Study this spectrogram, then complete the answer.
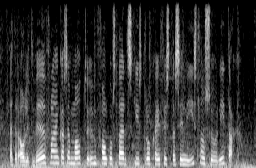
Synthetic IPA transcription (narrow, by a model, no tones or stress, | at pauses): θɛht̪ɛɾʔa̰ːwlɪt̪vɪːðʏfɾaːðiŋkḁsɛmːaːwt̪ʏʏmfawŋkɔɣst̪ajɾðsciːst̪ɾowhkaifɪ̥st̪asɪnːɪiist̪lansœːɣʏniːt̪a̰ːx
